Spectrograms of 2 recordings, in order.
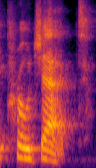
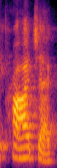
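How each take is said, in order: First: It is pronounced in a Canadian way. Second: It is pronounced in an American way. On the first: "In Canada, they say project" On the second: "They don't say project"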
